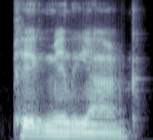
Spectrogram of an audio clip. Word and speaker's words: pygmalion: this word called pygmalion comes to my mind. Hmm. I believe you spell it PYG Like million. pigment.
